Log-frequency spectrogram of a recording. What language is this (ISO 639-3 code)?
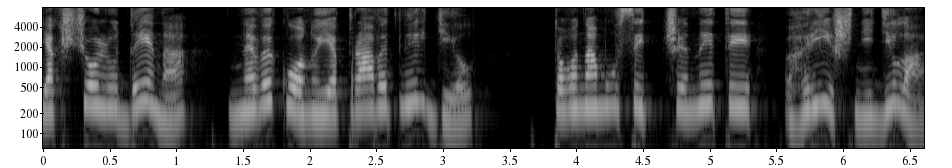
ukr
